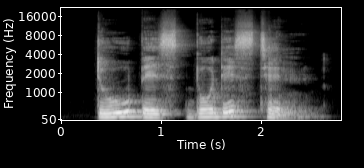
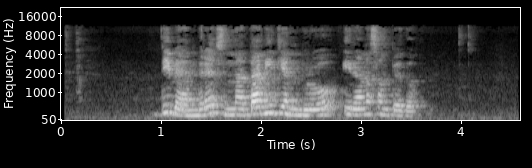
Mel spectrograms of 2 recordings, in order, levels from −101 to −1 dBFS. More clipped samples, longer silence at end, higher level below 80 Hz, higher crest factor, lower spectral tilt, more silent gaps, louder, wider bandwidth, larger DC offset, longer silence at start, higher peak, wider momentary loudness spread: neither; second, 0.5 s vs 1 s; second, -70 dBFS vs -58 dBFS; second, 14 dB vs 20 dB; about the same, -5 dB/octave vs -4.5 dB/octave; neither; about the same, -19 LUFS vs -21 LUFS; first, 14 kHz vs 11.5 kHz; neither; second, 0.35 s vs 0.95 s; about the same, -4 dBFS vs -4 dBFS; about the same, 10 LU vs 10 LU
